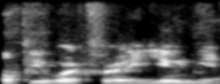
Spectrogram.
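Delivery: threatening whisper. Leaning in to an enemy in the game: menacing whisper. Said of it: "I'm gonna kinda whisper to him".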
